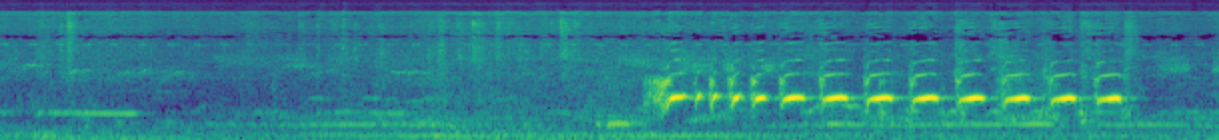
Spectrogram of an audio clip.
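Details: Female zebra dove calling to the male, played as a lure. Quiet background with soft tones and hum, then about nine crisp, evenly spaced notes at a steady pitch in the second half.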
